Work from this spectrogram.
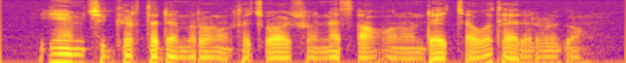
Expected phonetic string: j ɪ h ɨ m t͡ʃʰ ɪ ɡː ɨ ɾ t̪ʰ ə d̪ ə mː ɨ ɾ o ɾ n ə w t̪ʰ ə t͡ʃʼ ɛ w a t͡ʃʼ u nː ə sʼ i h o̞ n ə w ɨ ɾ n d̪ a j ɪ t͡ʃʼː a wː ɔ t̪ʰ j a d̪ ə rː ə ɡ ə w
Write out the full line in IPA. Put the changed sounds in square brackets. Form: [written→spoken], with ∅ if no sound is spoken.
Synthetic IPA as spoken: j ɪ h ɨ m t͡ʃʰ ɪ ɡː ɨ ɾ t̪ʰ ə d̪ ə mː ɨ ɾ o [ɾ→∅] n ə w t̪ʰ ə t͡ʃʼ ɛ w a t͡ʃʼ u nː ə sʼ [i→a] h o̞ n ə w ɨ [ɾ→∅] n d̪ a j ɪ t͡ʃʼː a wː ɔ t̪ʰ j a d̪ ə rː ə ɡ ə w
